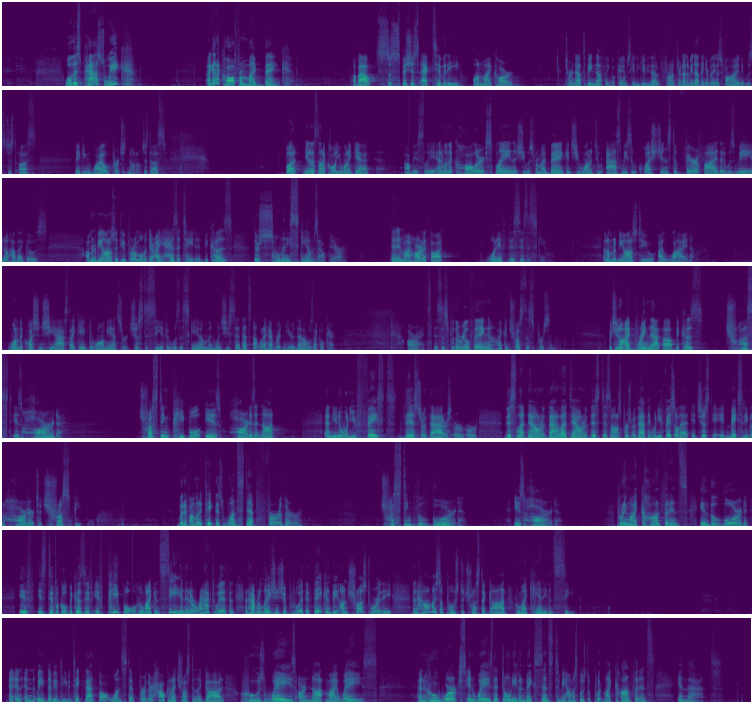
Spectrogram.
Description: Sermon Notes How do we cultivate confidence in the Lord? We cultivate that confidence by remembering and continuing to pursue His presence.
